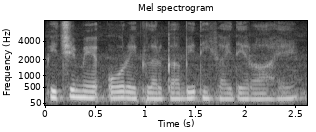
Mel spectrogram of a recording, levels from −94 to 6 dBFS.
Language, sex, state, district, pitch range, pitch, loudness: Hindi, female, Arunachal Pradesh, Papum Pare, 160-175 Hz, 165 Hz, -17 LUFS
